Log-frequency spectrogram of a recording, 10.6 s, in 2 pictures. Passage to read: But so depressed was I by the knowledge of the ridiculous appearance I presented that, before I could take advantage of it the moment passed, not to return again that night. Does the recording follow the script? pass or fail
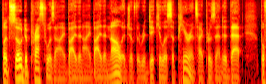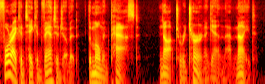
fail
